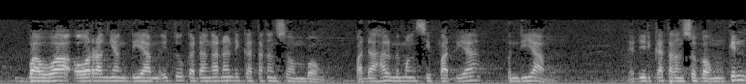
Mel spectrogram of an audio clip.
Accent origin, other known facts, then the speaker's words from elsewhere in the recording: Bengkulu, Indonesia; Saya asli dari Bengkulu.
